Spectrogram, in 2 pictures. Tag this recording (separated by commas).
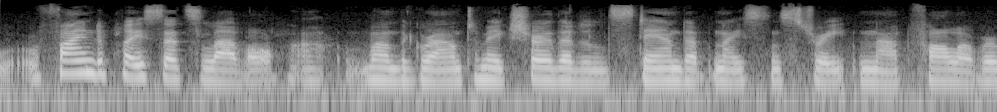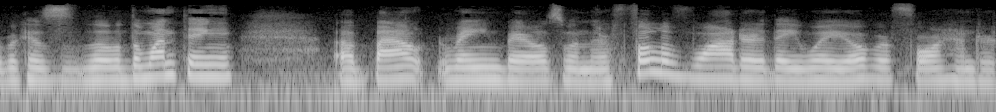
Speech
